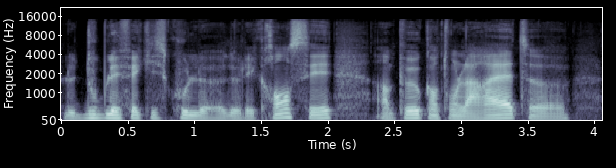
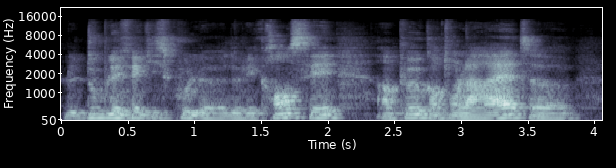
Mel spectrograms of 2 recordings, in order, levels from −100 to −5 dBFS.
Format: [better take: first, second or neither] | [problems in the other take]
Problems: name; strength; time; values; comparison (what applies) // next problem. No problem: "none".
first | room echo; slight; dies away in 0.3 s // off-mic speech; far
